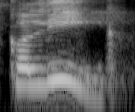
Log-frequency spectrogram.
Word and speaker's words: colleague: college, Not college, it's colleague.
